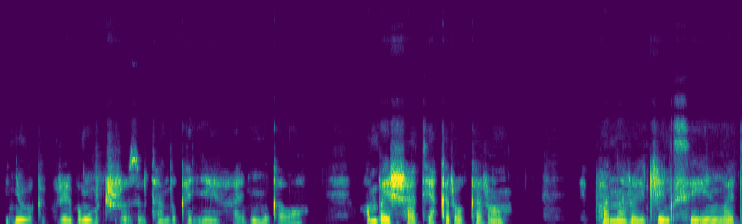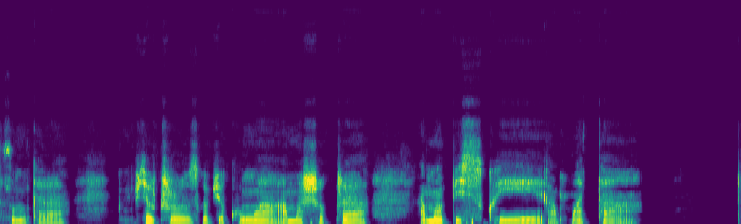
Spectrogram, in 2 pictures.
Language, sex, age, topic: Kinyarwanda, female, 25-35, finance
